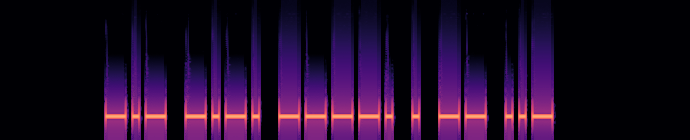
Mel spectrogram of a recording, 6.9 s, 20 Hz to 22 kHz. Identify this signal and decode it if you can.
Morse code, heard as a keyed tone, about 18 wpm, 700 Hz. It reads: KC9EMU
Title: Speed Racing - USA 2x3 Call Signs 15wpm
